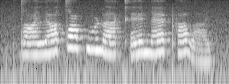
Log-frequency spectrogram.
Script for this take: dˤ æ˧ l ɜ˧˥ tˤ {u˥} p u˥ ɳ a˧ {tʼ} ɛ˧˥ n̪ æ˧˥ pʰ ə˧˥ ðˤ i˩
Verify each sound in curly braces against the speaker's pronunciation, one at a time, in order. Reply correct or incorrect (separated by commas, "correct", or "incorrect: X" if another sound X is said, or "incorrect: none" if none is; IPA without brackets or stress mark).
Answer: correct, incorrect: kʼ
